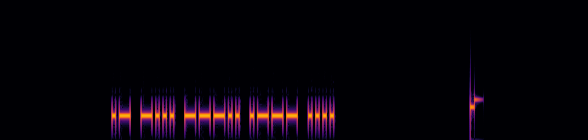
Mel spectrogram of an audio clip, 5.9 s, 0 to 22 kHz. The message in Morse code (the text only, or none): AB8JH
